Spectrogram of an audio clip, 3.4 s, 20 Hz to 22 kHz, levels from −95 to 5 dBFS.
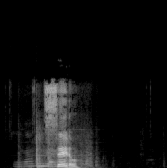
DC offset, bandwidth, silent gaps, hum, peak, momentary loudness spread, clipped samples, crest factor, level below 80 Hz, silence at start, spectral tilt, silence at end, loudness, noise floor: under 0.1%; 12.5 kHz; none; none; -2 dBFS; 22 LU; under 0.1%; 22 dB; -76 dBFS; 0.7 s; -2.5 dB/octave; 1.8 s; -17 LUFS; -89 dBFS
